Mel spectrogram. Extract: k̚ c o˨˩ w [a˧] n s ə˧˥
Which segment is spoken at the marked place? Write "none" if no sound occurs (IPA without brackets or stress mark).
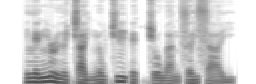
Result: a˨˩˨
